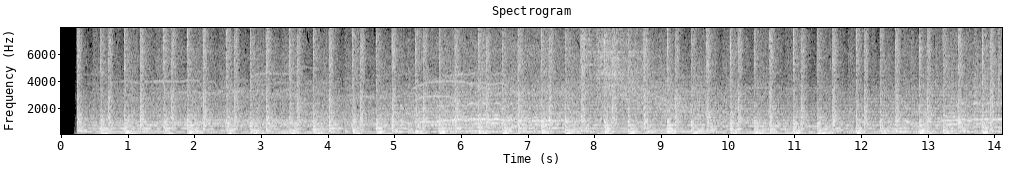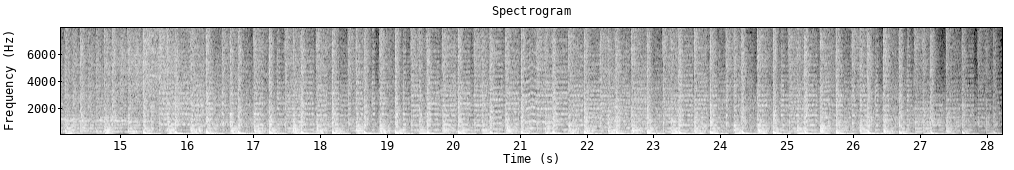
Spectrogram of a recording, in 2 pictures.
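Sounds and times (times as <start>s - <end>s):
instrumental music: 0.2s - 28.2s.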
